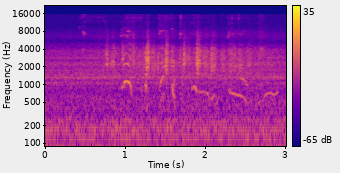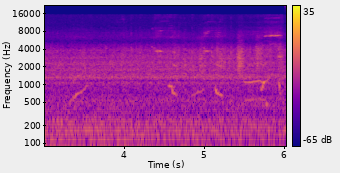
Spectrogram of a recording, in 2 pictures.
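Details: Poodle dogs whining for their absent owner: a string of short, high, curling cries, rising then dropping, coming in uneven bursts throughout, with a low mechanical drone underneath.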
